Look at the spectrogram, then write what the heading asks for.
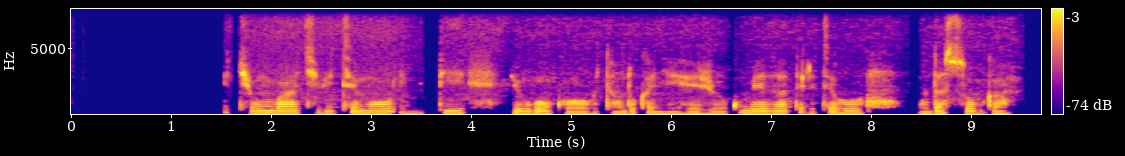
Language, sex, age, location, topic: Kinyarwanda, female, 18-24, Kigali, health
